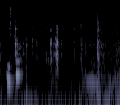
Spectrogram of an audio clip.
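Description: Faint, scattered clicks and taps of plastic LEGO bricks being handled, with a short murmur of a voice just after the start.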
